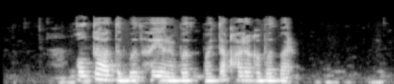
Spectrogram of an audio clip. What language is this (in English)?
Bashkir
